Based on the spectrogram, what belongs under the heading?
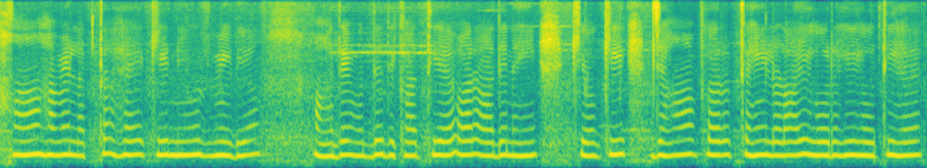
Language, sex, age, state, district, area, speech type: Urdu, female, 18-30, Uttar Pradesh, Gautam Buddha Nagar, rural, spontaneous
